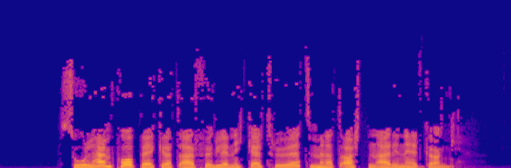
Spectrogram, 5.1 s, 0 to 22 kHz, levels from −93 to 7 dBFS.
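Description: All the way through, the speech has that watery, swirly quality, with s sounds going metallic and chirpy. The sound is hard-cut at 15.8 kHz, and weak detail seems to flicker in and out between frames. That's heavy MP3 compression damage, likely from an encoder starved of bits, which fits a low bitrate around 32 kbps. It drops the treble and keeps switching off quiet frequency lines to cope.

On top of that there's pre-echo at about 1.58, 2.47, 2.66 and 3.37 s. Each time, a short hiss sneaks in roughly 12 to 19 ms ahead of a sharp onset, and the attack itself comes out soft and smeared. The codec spreads its noise across a whole block, so when a hit lands late in the block, noise sized for the loud part leaks into the quiet moment just before it.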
